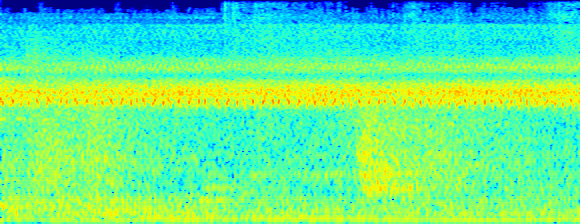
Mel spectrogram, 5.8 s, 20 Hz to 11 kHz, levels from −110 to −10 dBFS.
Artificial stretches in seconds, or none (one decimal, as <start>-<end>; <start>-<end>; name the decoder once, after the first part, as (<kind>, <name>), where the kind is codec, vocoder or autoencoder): none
